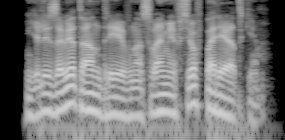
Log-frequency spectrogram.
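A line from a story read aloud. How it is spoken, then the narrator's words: Calm inquiry. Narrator (Russian): Спокойно осведомился он у девушки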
